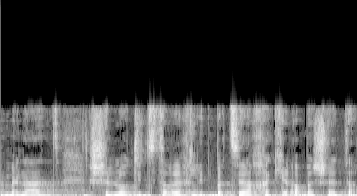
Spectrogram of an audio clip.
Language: Hebrew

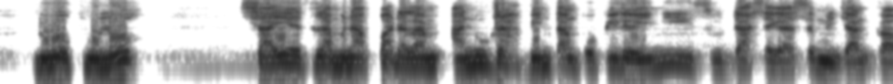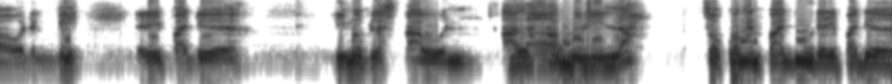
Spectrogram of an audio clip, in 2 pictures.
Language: Malay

